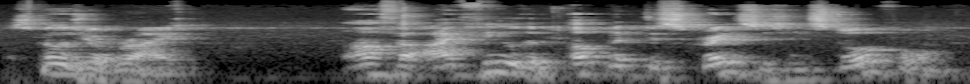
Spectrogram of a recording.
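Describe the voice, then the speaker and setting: A man's voice: a little high, sing-song, normal speed. A man playing a proud, anxious married statesman who fears scandal, earnest and melodramatic, in a stage drama reading. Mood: despairing, dread. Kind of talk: live read-through of a stage play as audio drama. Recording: very echoey room, distant mic, faint noise.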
